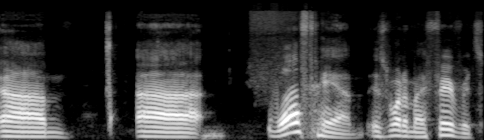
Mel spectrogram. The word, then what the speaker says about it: Waltham: have like um uh wolfham is one of my favorites so it's w-a-l-t-h-a-m so you'd think it'd be waltham but it's wolf ham you pronounce the ham at the end wolfham so our country's just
